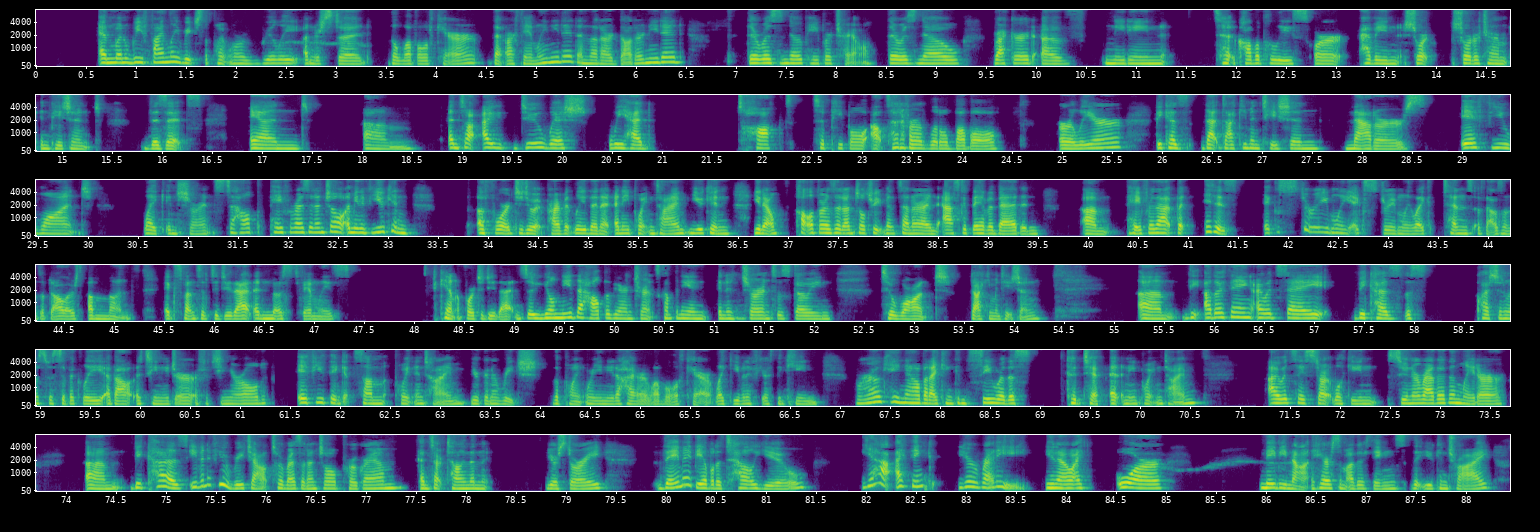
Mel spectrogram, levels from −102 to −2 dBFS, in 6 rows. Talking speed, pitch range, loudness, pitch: 185 wpm, 170-205 Hz, -19 LUFS, 185 Hz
